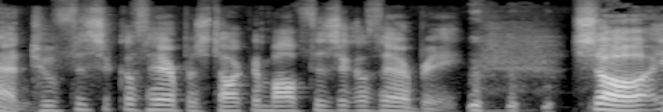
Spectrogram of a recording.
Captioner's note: chuckles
